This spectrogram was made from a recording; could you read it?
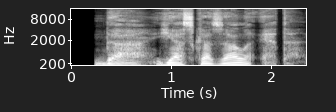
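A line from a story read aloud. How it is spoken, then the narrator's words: Whispered. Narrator (Russian): шепотом отвечала Женевьева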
